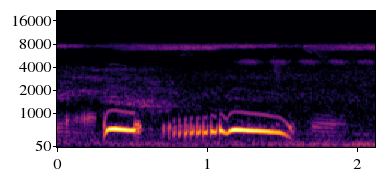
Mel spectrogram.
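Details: Albino collared dove calling actively: a low, steady coo, then a fast, rolling, stuttered run of notes, then a long level coo that dips at the end, with a faint high whine running underneath.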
